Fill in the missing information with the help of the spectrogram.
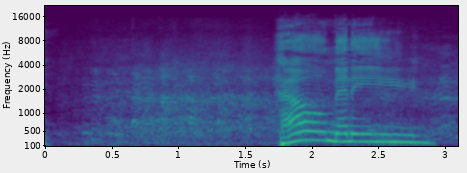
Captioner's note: audience laughter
